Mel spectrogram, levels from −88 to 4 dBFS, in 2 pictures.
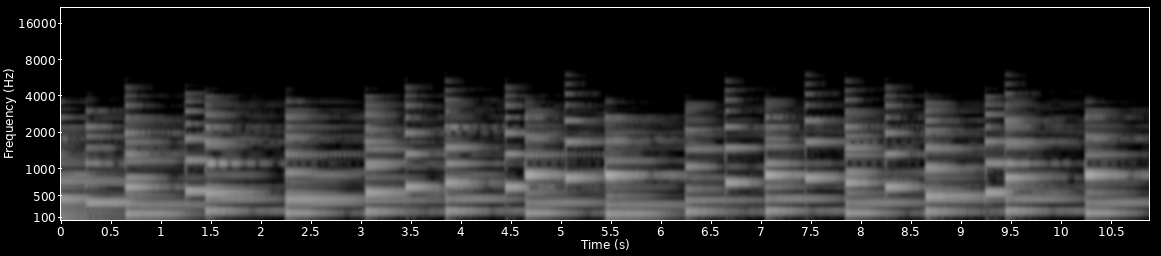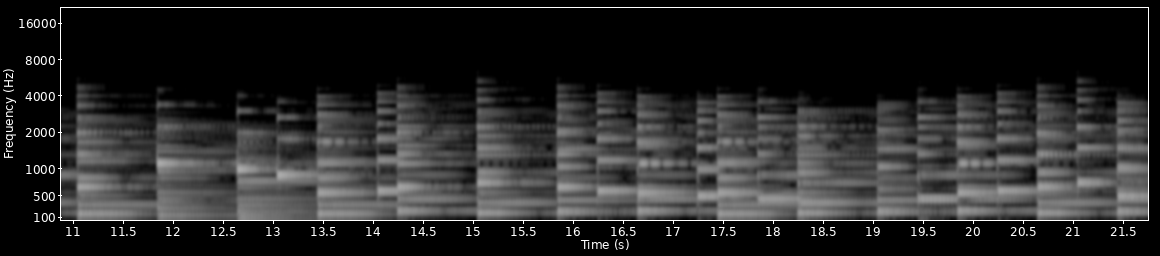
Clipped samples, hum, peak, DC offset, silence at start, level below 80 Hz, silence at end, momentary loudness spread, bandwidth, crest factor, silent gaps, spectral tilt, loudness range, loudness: under 0.1%; none; -18 dBFS; under 0.1%; 0 s; -74 dBFS; 0 s; 8 LU; 6.2 kHz; 16 dB; none; -4 dB/octave; 1 LU; -35 LUFS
